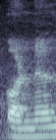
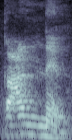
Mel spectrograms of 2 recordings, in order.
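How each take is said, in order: First: The first vowel sounds like 'or'. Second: The first vowel sounds like 'ar'. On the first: The speaker calls it wrong. "আসলে এটা কর্নেল না" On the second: The speaker calls it right. "এটা হবে কি কার্নেল"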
